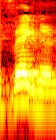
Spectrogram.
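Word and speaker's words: Wegener: chamado Wagner beleza e chama de Wagner nesse escreve né então esse alemão né Alfred wegner ele escreveu essa teoria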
